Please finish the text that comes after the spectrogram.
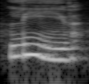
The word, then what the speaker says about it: leave: Y también cuidado y ojo con la pronunciación de leave. Leave, fíjate, leave, to be on sick leave. No decimos leave, sino leave, leave.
